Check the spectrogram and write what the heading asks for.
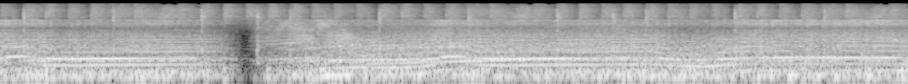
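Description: Cartoon race car engine sound effects over background music, with a brief drop-out about two and a half seconds in.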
